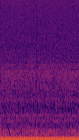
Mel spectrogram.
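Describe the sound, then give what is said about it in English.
A car engine hums steadily outside as a beige or yellow car drives up, a low, even drone at low volume, with no voices over it. “Someone just drove up, the beige car, the yellow car.”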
